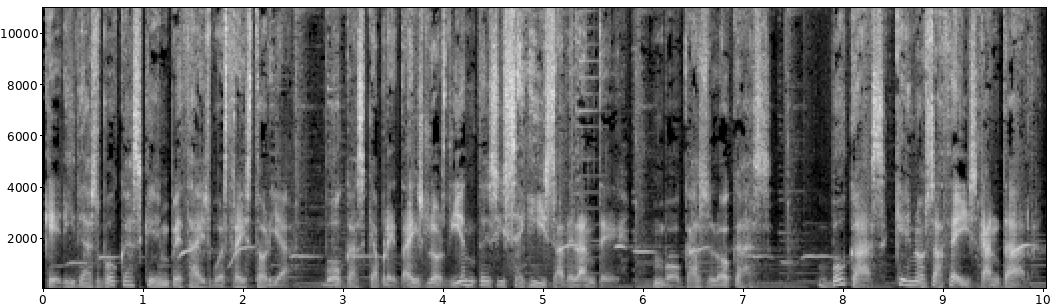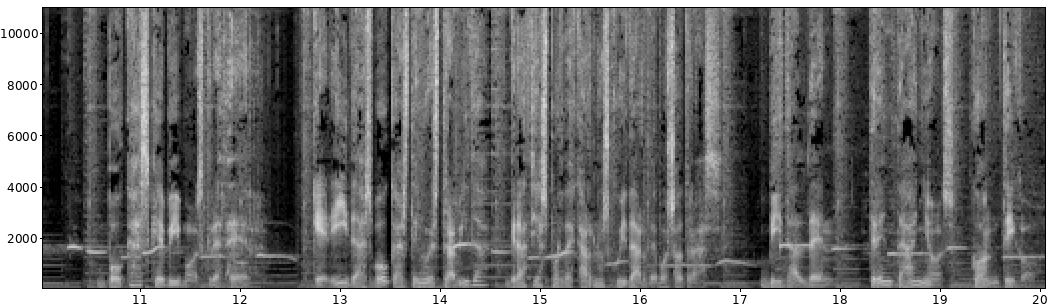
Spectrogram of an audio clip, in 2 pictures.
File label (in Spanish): Publicidad, Calido y Amable; Vitaldent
